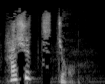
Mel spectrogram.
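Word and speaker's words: 하슈츠쪽 (派出所): 그게 고치라 카즈시카고 카메아리 공행 마에 하츠스츠쪽 발음 이상하다. 하슈츠쪽 파출소. 음.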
